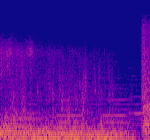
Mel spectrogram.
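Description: A video game's Earthquake attack effect gives a loud, dense rumbling crash that roars on for about two seconds. It cuts off abruptly, and a fresh burst of noise begins.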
